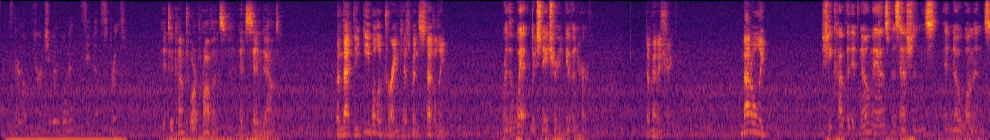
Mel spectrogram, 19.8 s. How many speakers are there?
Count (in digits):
4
